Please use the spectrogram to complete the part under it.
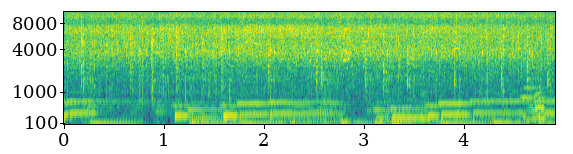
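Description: A salmon fillet sears in a pan of butter, giving a loud, dense, continuous sizzle with a crackling spatter running throughout, no voices over it.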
